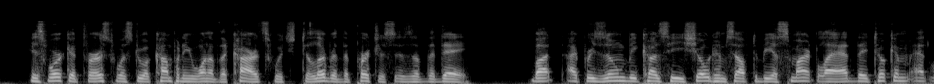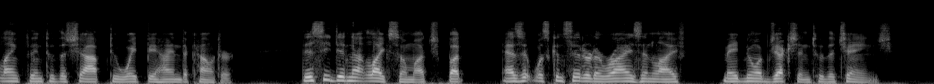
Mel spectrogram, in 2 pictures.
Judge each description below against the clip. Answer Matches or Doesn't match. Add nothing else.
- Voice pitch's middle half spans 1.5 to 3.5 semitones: Matches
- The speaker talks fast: Matches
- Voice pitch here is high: Doesn't match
